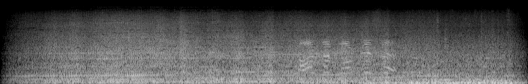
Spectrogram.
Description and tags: The sound of a rickshaw in Delhi, unforgettable...
and some musical words from the driver...
delhi, rickshaw, sound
